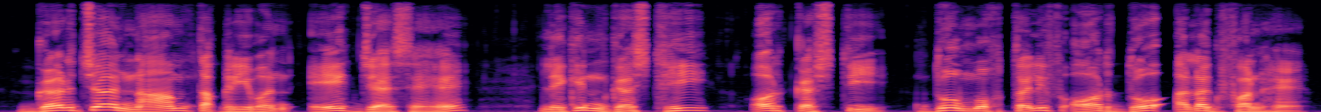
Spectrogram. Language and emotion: Urdu, neutral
